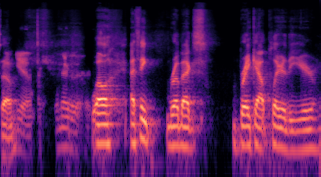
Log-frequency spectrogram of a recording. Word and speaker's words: Rhoback: We are fans of polos from our friends at Roback.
